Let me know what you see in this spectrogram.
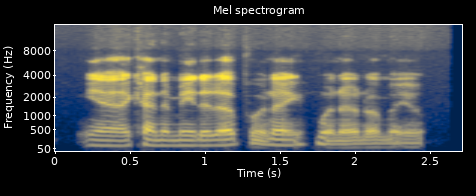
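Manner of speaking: soft, half-muttered mumble under the breath. Voicing a character who answers a question about his made-up name: mumbling. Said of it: "he mumbles something like".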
